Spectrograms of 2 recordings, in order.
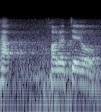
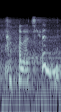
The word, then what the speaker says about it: คอลลาเจน: เยื่อ เนื้อ นะ ครับ คอลลาเจล นะ ฮะ ออก เสียง ผิด ิ คอลลาเจน ครับ เยื่อ บุตา เป็น เหตุ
